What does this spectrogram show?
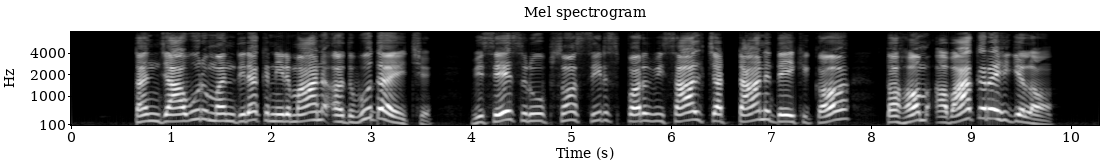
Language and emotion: Maithili, surprised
